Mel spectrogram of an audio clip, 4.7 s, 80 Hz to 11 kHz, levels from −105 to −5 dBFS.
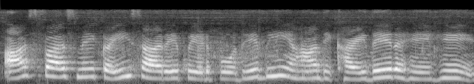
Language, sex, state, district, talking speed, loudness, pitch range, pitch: Hindi, female, Madhya Pradesh, Dhar, 150 wpm, -18 LUFS, 235-290 Hz, 255 Hz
